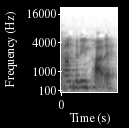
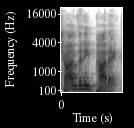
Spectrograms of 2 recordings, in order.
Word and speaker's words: Chandni Parekh: Chandni Parekh. Yes. Chandni Parekh. Okay, gotcha. The accent is on the first syllable.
